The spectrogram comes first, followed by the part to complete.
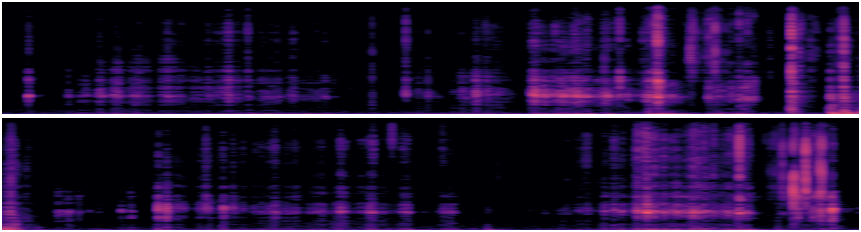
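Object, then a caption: Bar of soap. A utility knife blade scrapes and shaves the side of a handheld, solid pink and black glitter-coated bar of soap. Bright, gritty scratching and crunching strokes come in bursts, with louder passes around the middle and again near the end.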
